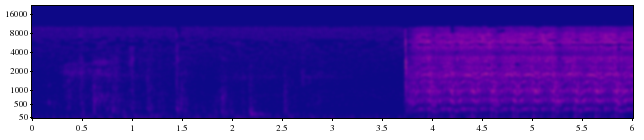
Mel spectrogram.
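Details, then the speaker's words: Carbureted car, cranking no-start: slow laboured cranking about two and a half turns a second, never firing; battery very weak, fuel supply next to be checked. "all right stop okay as you can hear the battery's really weak it's not even trying to start"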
